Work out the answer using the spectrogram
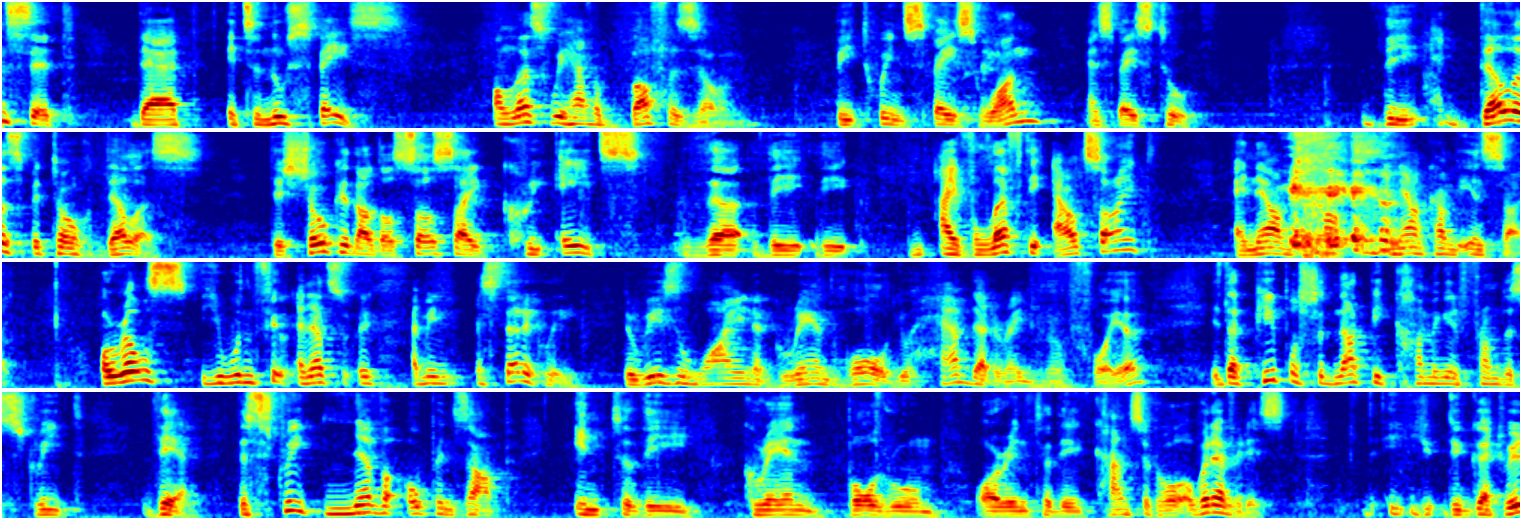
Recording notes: Delivered at the YU Community Kollel in Los Angeles. Delivered at the YU Community Kollel in Los Angeles.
